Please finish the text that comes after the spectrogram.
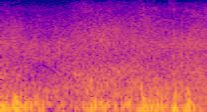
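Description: Wind buffets the microphone at a beach in Riohacha, La Guajira, with low rumbling ocean waves washing underneath, loud and gusty with no talk.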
